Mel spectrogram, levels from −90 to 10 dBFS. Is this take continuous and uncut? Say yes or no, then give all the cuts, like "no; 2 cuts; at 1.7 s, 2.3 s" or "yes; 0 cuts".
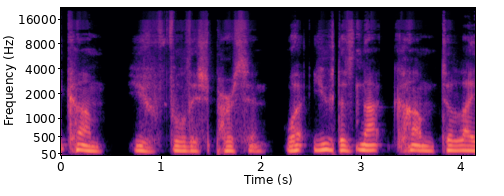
no; 1 cut; at 2.7 s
